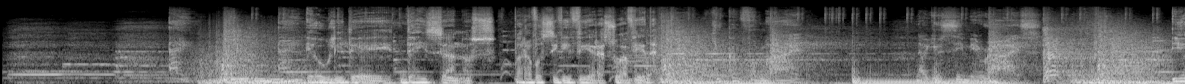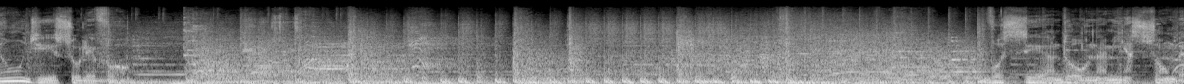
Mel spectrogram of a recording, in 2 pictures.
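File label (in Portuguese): Português - Brasileiro, Voz Padrão - Grave, Masculino; SHANG CHI - MARVEL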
